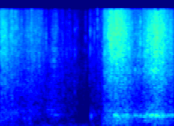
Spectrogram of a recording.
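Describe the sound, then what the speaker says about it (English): Plastic bags crinkling as crystal singing bowls are wrapped one by one for packing into a case: steady close crackling, a brief lull near the middle, then louder, fuller rustling. "each one gets its own plastic bag so that I can take them in and out of the case easily"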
